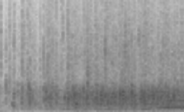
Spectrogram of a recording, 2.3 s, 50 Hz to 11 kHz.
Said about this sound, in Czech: Takhle ti tleská bohumínská K3.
